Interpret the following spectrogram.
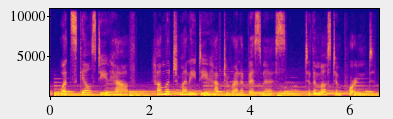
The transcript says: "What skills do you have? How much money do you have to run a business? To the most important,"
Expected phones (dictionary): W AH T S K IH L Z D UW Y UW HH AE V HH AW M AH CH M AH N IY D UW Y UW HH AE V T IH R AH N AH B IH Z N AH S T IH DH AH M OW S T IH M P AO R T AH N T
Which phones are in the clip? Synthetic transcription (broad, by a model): W AH T S K IH L Z D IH Y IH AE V HH AW M AH CH M AH N IY D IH Y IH HH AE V T IH R AH N AH B IH Z N AH S T IH DH AH M OW S T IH M P AO R T N T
